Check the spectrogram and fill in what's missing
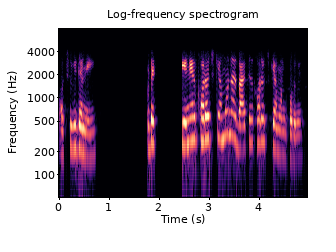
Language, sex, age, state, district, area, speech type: Bengali, female, 45-60, West Bengal, Purba Medinipur, rural, conversation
